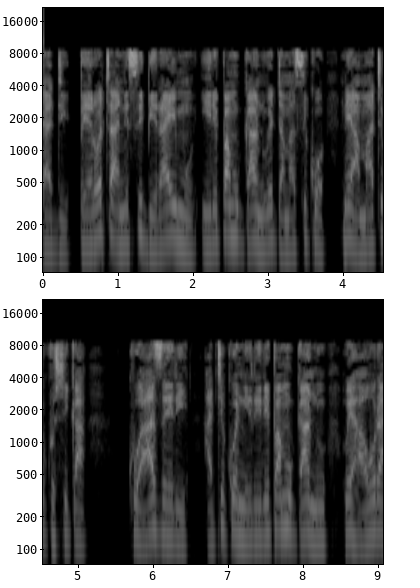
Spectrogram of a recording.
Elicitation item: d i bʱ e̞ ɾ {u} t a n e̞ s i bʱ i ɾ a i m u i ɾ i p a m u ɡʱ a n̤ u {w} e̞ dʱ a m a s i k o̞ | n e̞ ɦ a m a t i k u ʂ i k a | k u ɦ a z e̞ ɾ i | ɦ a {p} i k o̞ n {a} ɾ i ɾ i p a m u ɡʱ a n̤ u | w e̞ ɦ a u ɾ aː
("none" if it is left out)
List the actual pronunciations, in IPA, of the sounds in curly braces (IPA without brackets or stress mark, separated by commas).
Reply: o, w, t, i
